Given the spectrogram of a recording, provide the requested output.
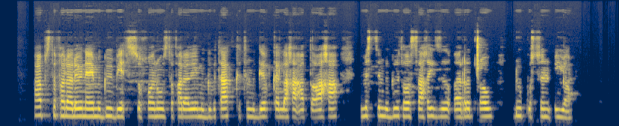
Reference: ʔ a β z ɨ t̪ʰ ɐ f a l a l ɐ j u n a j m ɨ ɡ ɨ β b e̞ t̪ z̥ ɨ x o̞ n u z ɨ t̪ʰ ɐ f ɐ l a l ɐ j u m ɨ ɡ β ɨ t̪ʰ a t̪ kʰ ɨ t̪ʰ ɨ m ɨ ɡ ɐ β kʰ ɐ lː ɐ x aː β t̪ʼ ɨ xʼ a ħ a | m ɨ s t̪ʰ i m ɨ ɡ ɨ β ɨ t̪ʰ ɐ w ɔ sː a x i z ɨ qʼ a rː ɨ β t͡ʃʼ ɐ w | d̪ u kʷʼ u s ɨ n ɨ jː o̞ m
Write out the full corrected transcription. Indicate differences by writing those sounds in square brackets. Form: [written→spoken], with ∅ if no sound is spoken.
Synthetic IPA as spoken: ʔ a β z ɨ t̪ʰ ɐ f [a→ɐ] l a l ɐ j u n a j m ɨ ɡ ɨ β b e̞ t̪ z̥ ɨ x o̞ n u z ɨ t̪ʰ ɐ f ɐ l a l ɐ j u m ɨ ɡ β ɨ t̪ʰ a t̪ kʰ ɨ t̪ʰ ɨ m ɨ ɡ ɐ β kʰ ɐ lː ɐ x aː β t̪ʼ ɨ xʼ a [ħ→x] a | m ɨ s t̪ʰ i m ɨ ɡ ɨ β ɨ t̪ʰ ɐ w ɔ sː a x i z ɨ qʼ [a→ɐ] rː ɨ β t͡ʃʼ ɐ w | d̪ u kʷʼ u s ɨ n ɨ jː o̞ m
